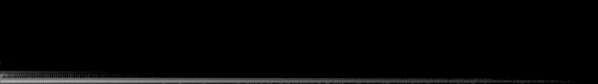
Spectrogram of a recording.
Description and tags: A large metal pot suspended by a string is hit softly with a dampened mallet, producing a smooth and quiet attack with an even resonance. (Recorded with a stereo pair of AKG C414 XLII microphones)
